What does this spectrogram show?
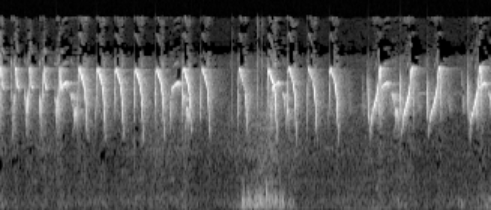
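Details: Bar-winged prinia repeating high, curved, whip-like notes in quick succession, pausing briefly with a soft thump, then resuming the rapid sweeping series.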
